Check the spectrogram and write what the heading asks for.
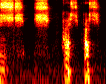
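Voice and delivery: put-on whispered shh, hush, like a little boy hushing grandma; toddler's shushing whisper. Grandson hushing grandma's singing, whispered shushing. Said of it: "He goes".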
